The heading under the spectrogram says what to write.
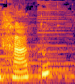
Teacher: sua realização se dá pela passagem do ar através de um estreitamento na boca nesse caso a língua não toca o palato · a língua não toca o palato e a fonação pode ser desvozeada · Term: r fricativo velar, R fricativo velar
